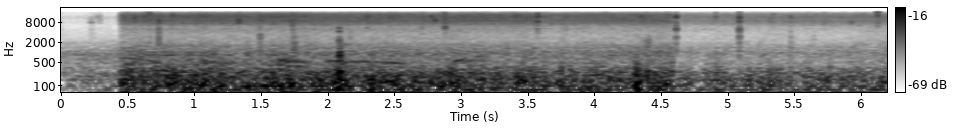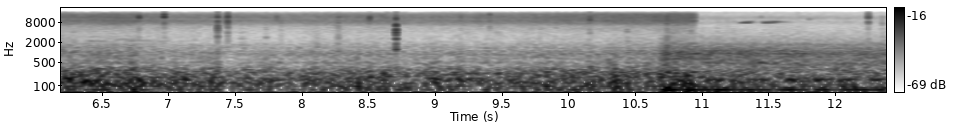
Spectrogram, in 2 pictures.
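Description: Dry spruce-log Swedish torch burning, a steady rush of flame with frequent sharp crackles and pops.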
